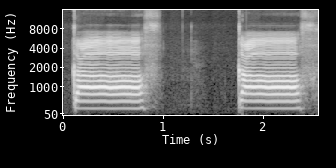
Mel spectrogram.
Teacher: जबान की जड़ को ऊपर के तालू में लगाने से काफ अदा होता है। It is pronounced when the back portion of your tongue which is near to the throat touch the hard palate.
